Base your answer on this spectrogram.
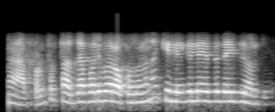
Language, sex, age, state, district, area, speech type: Odia, female, 30-45, Odisha, Khordha, rural, conversation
